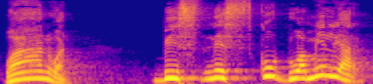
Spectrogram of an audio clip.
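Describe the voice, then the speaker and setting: A man's voice: very high voice, very animated, very slow, a little mellow, husky, in a large hall, voice pushed up, full character voice. A man voicing a blunt, impatient male property businessman who speaks curtly and dismissively while retelling a story.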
